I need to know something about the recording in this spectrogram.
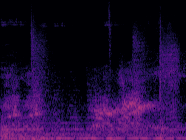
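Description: A magic spell shimmers and whooshes.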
